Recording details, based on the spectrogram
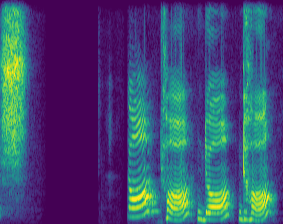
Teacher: যেসব ব্যঞ্জনধ্বনি উচ্চারণের সময় জিভের ডগা মূর্ধার সঙ্গে লেগে বায়ুপথে বাধা সৃষ্টি করে সেগুলোকে মূর্ধন্য ব্যঞ্জন বলে।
